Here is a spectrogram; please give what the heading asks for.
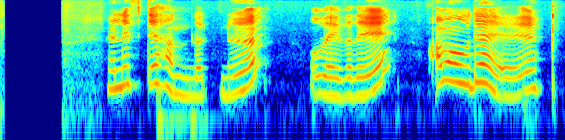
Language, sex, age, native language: Icelandic, female, 18-19, Norwegian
